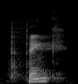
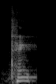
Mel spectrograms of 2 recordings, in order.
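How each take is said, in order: First: The word begins with a TH sound. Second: The word begins with a plain T.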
